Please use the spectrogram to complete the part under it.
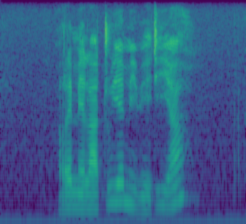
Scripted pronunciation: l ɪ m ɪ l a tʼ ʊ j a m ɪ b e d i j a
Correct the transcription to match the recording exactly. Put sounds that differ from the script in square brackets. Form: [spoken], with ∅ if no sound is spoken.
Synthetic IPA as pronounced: [r] ɪ m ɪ l a tʼ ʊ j [e] m ɪ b e d i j a

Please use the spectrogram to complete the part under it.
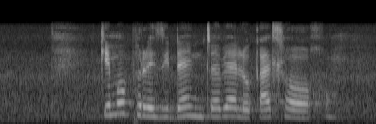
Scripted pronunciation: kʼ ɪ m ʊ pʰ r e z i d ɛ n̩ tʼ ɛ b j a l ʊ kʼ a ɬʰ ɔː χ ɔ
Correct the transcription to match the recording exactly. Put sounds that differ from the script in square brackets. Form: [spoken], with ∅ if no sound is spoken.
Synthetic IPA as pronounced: kʼ ɪ m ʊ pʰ r e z i d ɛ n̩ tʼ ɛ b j a l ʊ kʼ a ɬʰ ɔː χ ɔ

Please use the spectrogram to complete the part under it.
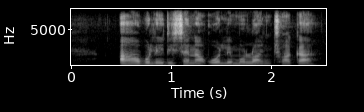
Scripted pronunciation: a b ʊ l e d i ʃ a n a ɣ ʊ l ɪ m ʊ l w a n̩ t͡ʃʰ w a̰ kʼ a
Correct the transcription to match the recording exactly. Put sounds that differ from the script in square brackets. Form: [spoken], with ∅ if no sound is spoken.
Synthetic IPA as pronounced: a b ʊ l e d i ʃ a n a ɣ ʊ l ɪ m ʊ l w a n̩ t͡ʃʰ w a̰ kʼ a

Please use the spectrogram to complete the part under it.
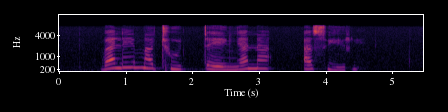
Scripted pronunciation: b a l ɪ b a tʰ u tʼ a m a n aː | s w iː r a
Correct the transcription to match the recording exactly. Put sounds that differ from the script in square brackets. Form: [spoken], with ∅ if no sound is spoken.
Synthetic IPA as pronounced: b a l ɪ [m] a tʰ u tʼ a [ɲ] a n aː | s w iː r [i]

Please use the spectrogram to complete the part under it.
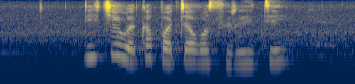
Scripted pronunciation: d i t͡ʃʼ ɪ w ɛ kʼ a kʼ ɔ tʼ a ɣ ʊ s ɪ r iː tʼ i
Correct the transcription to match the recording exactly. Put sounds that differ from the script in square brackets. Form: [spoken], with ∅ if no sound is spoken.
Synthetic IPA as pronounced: d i t͡ʃʼ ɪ w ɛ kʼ a [pʼ] ɔ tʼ [ɛ] ɣ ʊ s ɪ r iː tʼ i

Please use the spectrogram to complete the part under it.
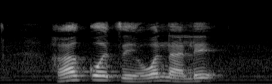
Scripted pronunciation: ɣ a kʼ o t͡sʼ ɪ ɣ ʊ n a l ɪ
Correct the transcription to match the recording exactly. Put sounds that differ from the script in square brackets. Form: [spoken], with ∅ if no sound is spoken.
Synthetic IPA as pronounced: ɣ a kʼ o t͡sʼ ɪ ɣ ʊ n a l ɪ

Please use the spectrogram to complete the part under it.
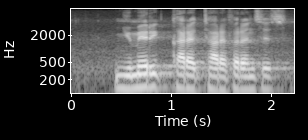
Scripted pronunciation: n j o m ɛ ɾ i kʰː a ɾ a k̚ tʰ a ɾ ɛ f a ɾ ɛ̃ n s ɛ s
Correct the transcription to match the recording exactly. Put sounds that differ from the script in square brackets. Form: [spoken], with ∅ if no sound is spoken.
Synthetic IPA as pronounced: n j [u] m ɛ ɾ i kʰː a ɾ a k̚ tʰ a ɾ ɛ f [ɛ] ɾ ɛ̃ n s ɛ s

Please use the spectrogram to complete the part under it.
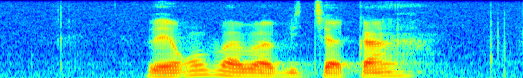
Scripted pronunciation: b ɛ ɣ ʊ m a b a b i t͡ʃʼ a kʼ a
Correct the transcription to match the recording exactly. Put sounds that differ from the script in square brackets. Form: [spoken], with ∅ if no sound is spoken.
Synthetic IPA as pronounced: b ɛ ɣ ʊ [b] a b a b i t͡ʃʼ a kʼ a

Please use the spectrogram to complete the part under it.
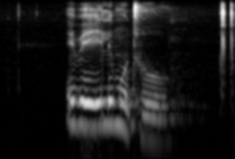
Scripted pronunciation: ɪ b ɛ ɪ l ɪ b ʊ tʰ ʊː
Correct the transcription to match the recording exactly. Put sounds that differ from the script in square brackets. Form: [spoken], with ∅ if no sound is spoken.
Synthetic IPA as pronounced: ɪ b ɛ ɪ l ɪ [m] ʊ tʰ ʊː

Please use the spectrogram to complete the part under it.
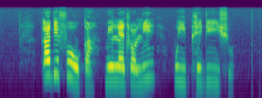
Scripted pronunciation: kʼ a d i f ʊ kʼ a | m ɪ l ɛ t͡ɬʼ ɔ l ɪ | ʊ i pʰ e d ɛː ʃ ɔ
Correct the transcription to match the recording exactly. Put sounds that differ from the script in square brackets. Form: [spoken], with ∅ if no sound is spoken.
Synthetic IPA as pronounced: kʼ a d i f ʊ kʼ a | m ɪ l ɛ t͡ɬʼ ɔ l ɪ | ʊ i pʰ e d [iː] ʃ ɔ

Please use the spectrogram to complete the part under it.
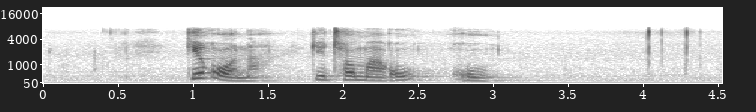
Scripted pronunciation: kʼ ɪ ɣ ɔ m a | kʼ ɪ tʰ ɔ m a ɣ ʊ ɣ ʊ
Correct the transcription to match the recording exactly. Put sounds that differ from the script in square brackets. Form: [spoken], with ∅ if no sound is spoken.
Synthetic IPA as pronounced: kʼ ɪ ɣ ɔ [n] a | kʼ ɪ tʰ ɔ m a ɣ ʊ ɣ ʊ

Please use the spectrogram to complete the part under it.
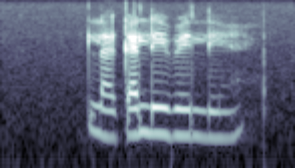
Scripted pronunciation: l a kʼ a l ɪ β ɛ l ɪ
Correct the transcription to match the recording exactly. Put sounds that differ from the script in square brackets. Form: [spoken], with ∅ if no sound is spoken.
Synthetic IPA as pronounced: l a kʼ a l ɪ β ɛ l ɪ

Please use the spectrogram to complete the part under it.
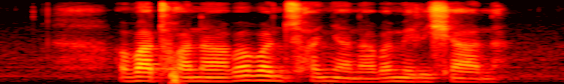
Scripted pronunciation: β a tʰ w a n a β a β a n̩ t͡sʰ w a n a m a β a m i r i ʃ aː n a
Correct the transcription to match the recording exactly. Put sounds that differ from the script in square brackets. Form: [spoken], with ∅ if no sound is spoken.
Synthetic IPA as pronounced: β a tʰ w a n a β a β a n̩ t͡sʰ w a [ɲ] a [n] a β a m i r i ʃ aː n a

